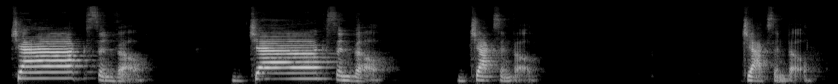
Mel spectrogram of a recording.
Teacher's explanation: for Jacksonville, we are going to stress the Jack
